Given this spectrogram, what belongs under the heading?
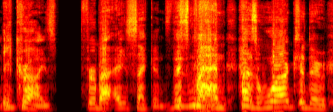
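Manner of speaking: normal talking voice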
